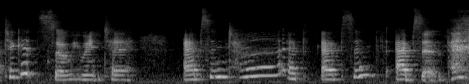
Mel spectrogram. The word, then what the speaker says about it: Absinthe: So we went to Absinthe, that's how you say it, which was a really cool like burlesque comedy show thing.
